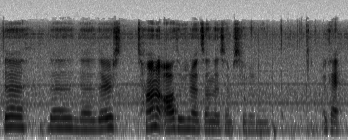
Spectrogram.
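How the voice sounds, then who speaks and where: A woman's voice: fairly high pitch, normal speed. A woman narrating fan fiction in a theatrical, mock-dramatic reading style. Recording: clearly noisy home recording.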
